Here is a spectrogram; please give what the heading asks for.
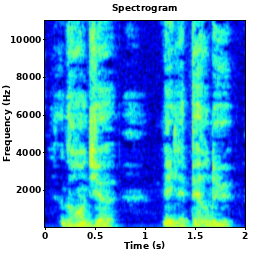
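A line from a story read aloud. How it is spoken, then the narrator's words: Despairing cry. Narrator (French): s'écria Albina avec désespoir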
